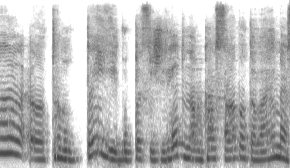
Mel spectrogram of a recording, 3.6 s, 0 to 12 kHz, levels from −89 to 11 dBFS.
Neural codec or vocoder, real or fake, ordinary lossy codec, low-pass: codec, 44.1 kHz, 1.7 kbps, Pupu-Codec; fake; Opus, 64 kbps; 10.8 kHz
